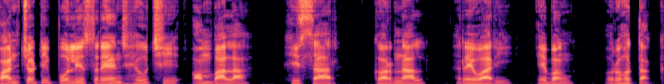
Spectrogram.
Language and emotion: Odia, neutral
